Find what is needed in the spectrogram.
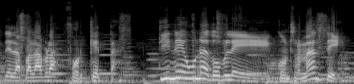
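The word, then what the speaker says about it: forchetta: forqueta que significa tenedor la chela sucede una e Por lo cual tendrá sonido de una letra k forqueta no se dice forcheta Sí ya sé no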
